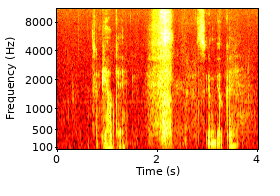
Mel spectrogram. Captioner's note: Megan sniffing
